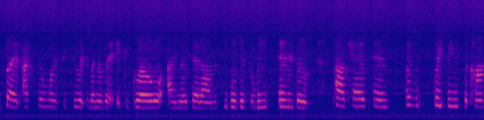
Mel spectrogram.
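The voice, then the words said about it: Voice affected by a cold. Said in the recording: “I have a little cold right now”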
